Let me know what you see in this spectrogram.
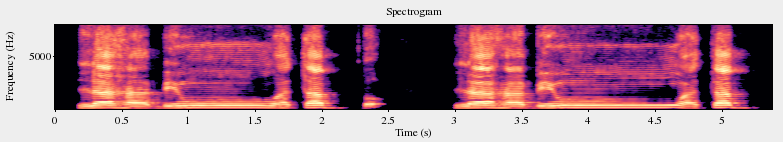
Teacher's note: ये जो तनवीन है ये वाव में मर्ज हो जाएगी गुन्ने के साथ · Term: इदगाम नाकिस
